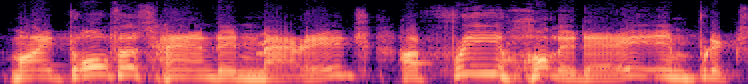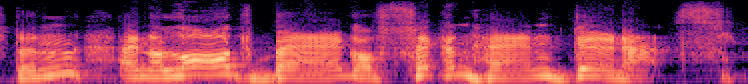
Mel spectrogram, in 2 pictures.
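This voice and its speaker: A man voicing a grand, jovial king in a children's storybook, proclaiming with drawn-out words. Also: high voice, sing-song, bright, forceful tone, voice pushed up, full character voice. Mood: pompous, generous.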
